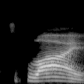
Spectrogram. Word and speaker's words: supply: 그래서 힘줘서 써가 아니라 supply, 여기 뒤에가 강해요. supply, 앞에는 그냥 쓰하고 넘어가는 거예요.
